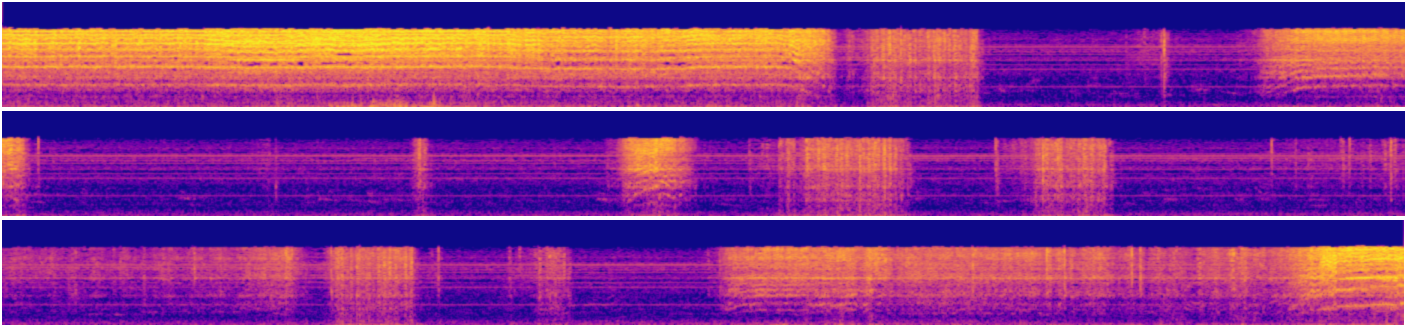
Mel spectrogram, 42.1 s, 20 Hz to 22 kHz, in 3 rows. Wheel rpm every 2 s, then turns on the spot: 230, 220, 230, 210, 40, 0, 70, 20, 0, 0, 20, 20, 20, 10, 10, 30, 10, 30, 60, 40, 100.
8-10 22-26 30-32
